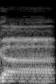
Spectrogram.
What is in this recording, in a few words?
yuh male; ooh ahh; human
